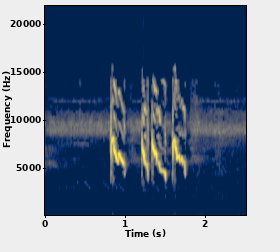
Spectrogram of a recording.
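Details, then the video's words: Wild-style (ngalas) mountain white-eye of the buxtoni form, used as a lure to set other white-eyes singing: a quick burst of three very high, thin notes, each sliding steeply downward, over a faint low hum. "Pancingan burung Pleci Buxtoni Ngalas"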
